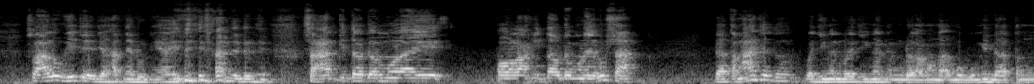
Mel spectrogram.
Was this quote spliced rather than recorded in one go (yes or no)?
no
